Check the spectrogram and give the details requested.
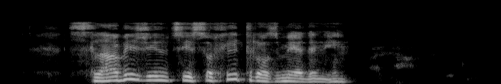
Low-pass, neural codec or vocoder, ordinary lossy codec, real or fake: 7.2 kHz; codec, 16 kHz, 4 kbps, FreqCodec, smaller model; AAC, 64 kbps; fake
